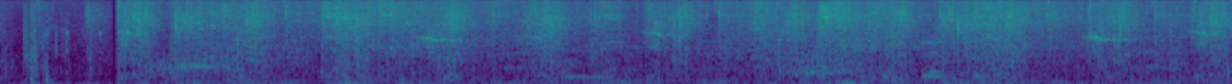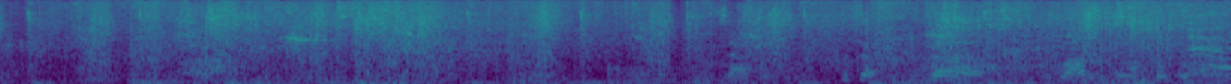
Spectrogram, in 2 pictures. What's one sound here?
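Weapons clash and whoosh in a game fight.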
